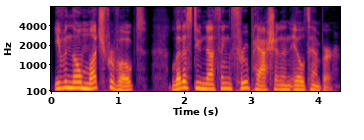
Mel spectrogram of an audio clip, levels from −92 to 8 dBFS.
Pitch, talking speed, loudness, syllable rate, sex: 165 Hz, 180 wpm, -16 LUFS, 4.8 syllables/s, male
